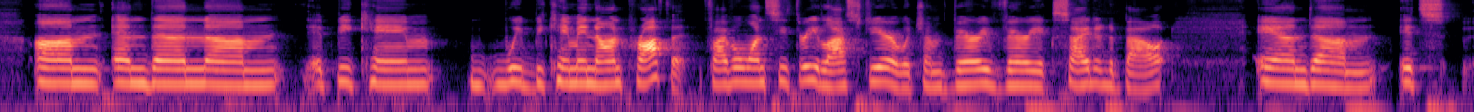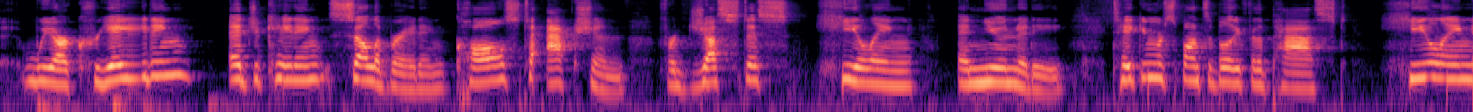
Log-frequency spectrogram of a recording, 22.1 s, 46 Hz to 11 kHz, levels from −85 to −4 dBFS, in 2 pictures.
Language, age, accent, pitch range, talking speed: English, 40-59, American, 170-200 Hz, 110 wpm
